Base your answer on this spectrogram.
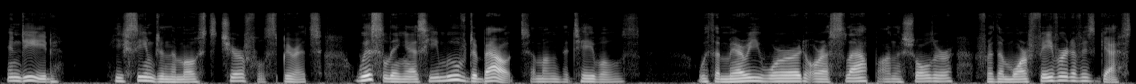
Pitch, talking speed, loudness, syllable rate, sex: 140 Hz, 175 wpm, -19 LUFS, 4.8 syllables/s, male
